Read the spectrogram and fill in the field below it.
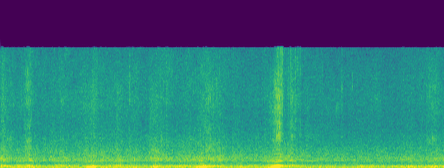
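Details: Swarm of bees emerging from a hive, a constant buzzing roar with single bees zipping past near the listener at about two, four and five and a half seconds.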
